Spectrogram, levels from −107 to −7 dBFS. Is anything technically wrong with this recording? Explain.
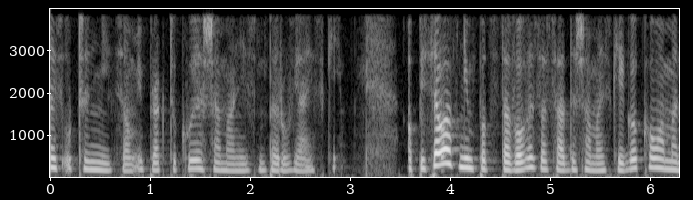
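No, nothing technically wrong can be heard in this speech recording. It carries no audible fault at any point.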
